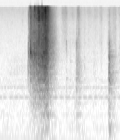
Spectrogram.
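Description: A tarot deck riffle-shuffled: the two halves are riffled together in one quick ripple of cards lasting about half a second, followed by a faint tap as the deck is squared.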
